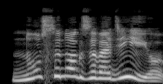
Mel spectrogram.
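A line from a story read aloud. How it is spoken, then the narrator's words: Exclaiming. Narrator (Russian): воскликнул он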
